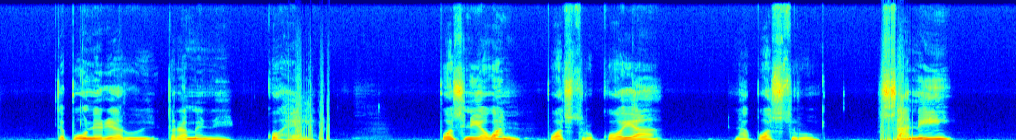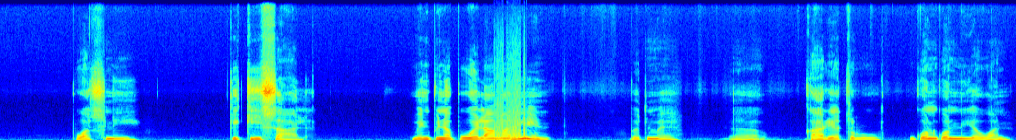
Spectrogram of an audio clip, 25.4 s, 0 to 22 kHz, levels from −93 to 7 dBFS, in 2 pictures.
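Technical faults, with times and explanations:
3.60–4.11 s, 11.01–11.41 s, 18.87–19.28 s: loose connector crackle, irregular bursts of scratching as a worn contact intermittently breaks the signal path, chopping the speech.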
